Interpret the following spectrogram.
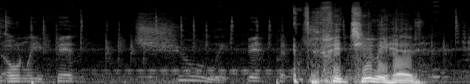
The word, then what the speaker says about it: Chewley: It's spelled like patchouli, but it's prepended with Fidd, so it's funny.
